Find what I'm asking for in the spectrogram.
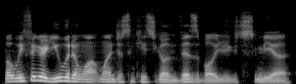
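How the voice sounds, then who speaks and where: A man's voice: on the low side, animated, very fast, dry recording, clean studio sound. A man working as game master, casually narrating a tabletop game in an explanatory, rambling way.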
